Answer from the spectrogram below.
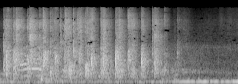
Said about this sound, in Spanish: Reciban un fuerte aplauso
